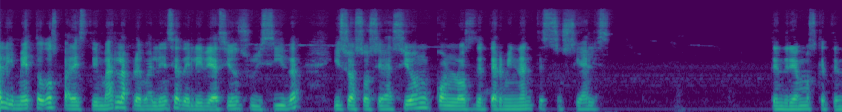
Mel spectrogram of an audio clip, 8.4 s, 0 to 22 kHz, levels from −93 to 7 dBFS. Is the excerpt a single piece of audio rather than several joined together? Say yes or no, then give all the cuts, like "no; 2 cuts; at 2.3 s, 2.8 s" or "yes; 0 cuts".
yes; 0 cuts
